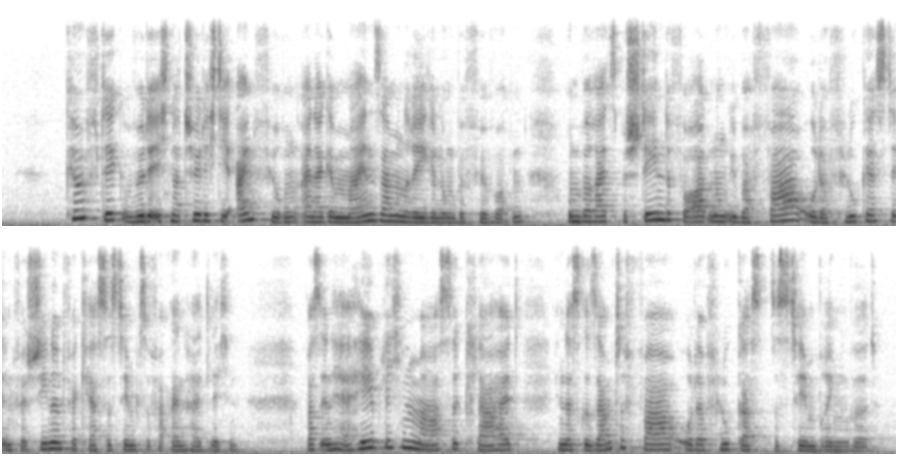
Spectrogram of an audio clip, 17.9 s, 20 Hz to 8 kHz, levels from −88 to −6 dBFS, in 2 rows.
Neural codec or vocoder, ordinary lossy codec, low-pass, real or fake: none; none; 7.2 kHz; real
